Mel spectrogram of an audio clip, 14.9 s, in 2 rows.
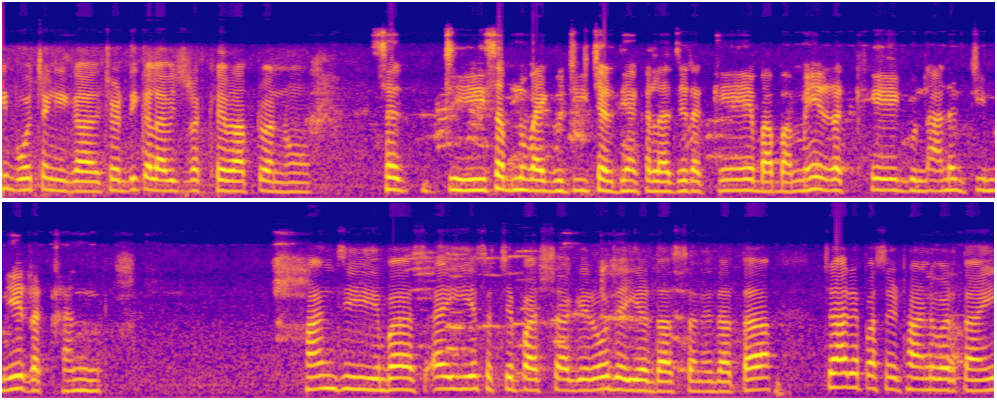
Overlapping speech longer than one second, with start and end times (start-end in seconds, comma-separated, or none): none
